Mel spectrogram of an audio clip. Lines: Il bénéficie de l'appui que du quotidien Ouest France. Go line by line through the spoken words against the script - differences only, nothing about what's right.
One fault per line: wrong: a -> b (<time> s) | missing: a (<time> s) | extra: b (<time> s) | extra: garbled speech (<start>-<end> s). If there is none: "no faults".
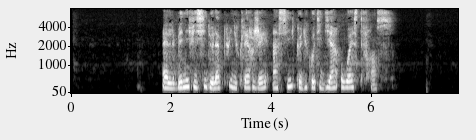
wrong: Il -> Elle (1.8 s)
extra: du clergé ainsi (3.2 s)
